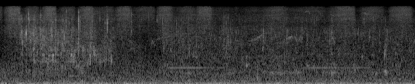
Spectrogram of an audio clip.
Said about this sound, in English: They ended up wet since Amel, the baby elephant, liked to splash and spray water.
